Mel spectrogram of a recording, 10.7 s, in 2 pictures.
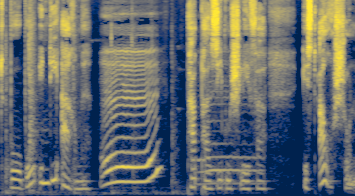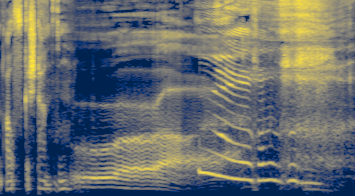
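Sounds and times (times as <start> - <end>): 
speech: 0.2 - 2.1, 2.9 - 10.3
person yawning: 6.5 - 10.6.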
